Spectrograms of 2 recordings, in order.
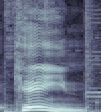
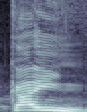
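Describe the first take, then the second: First: The name is pronounced with English sounds. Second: The name is pronounced with Portuguese sounds. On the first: "Em inglês" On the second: "em português"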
